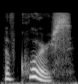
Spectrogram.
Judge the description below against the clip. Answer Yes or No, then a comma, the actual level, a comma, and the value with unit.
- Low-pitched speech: No, very high, 250 Hz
